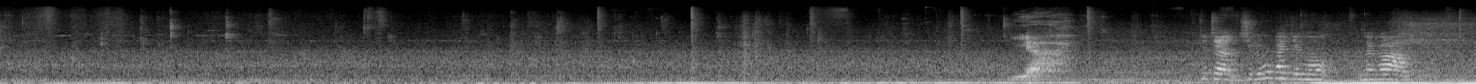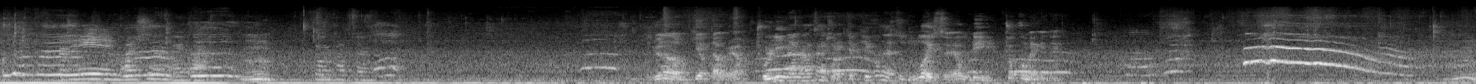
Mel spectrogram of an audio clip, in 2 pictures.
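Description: Crispy fried food crunches as someone chews close to a microphone.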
